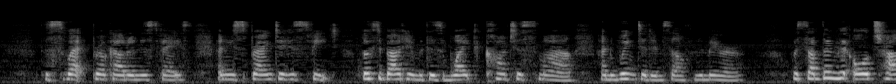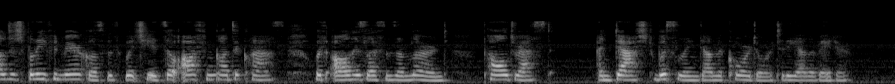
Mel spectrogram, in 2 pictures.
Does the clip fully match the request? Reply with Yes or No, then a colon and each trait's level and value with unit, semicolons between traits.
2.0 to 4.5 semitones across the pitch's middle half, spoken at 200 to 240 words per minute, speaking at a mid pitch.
No: narrow, 2.5 semitones; fast, 205 wpm; high, 215 Hz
